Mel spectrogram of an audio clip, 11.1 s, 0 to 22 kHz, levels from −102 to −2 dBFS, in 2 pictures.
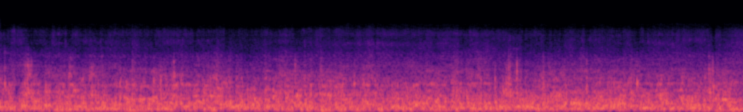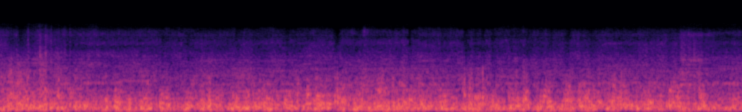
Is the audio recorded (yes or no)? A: no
